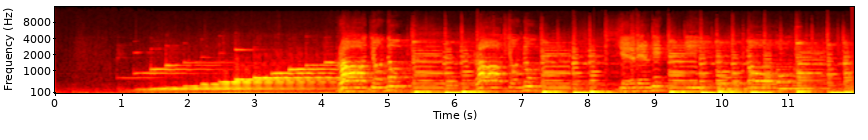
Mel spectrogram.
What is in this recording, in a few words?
jingle radio nord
